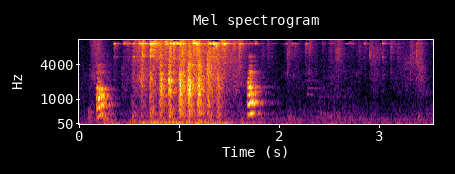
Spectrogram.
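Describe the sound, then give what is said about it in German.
Tibor, a dog that has just got up from the carpet in a bedroom and needs to go out the door, gives a couple of short, sharp yelps with a whiny, whimpering edge over about a second and a half, followed by quieter rustling and faint noise. “weil jetzt unser Hund, der Tibor, gerade aufgestanden ist.”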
